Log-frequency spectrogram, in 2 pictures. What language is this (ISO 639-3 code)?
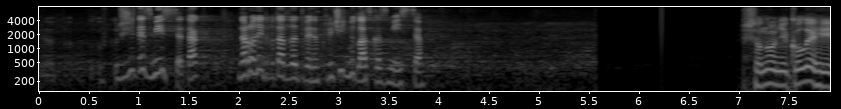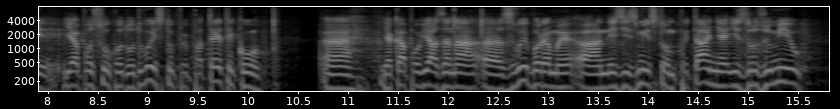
ukr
